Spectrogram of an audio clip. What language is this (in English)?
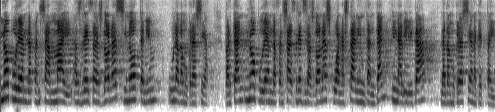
Catalan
